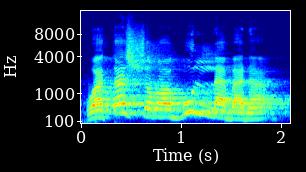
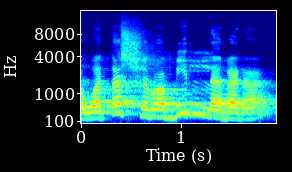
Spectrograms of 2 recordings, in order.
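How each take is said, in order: First: The verb ends with a u vowel. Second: The verb ends with an i vowel. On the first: Do not eat fish, but do drink milk. "Waw tu waw istinaf" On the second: Both eating fish and drinking milk are forbidden. "maknanya dua-dua dilarang"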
